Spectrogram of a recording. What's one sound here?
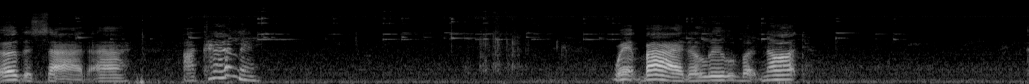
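Small glass tiles clink softly as they are handled.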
